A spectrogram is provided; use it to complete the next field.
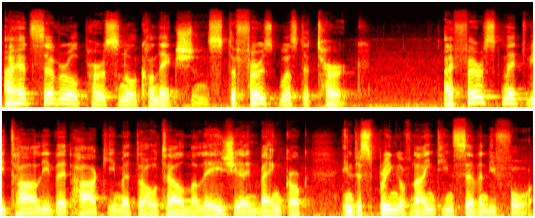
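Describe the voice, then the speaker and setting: With a plain, everyday voice, a man speaks at a moderate pace with medium pitch and lively intonation. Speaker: museum founder and curator. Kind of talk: spoken word reading of letters. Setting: live event.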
